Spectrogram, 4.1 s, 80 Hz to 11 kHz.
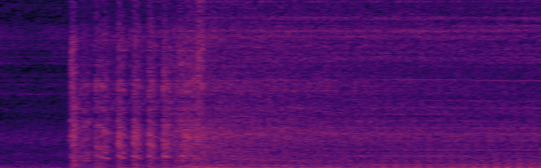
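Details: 2002 Nissan Altima after fuel pump replacement, key cycled to prime fuel: about a second of quick even cranking, fires cleanly and settles into steady idle; fuel delivery working normally again.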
